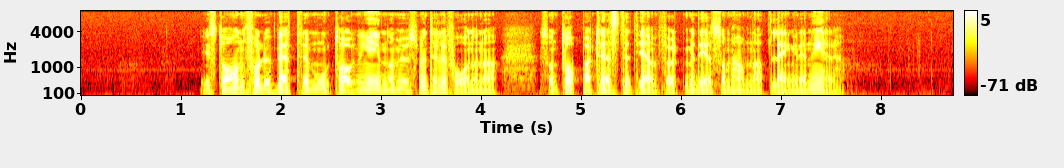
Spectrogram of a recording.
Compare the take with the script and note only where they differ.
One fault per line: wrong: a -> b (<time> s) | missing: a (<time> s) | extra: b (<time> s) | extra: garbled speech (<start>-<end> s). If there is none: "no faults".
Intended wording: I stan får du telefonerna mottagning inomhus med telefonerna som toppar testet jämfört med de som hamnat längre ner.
wrong: telefonerna -> bättre (1.9 s)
